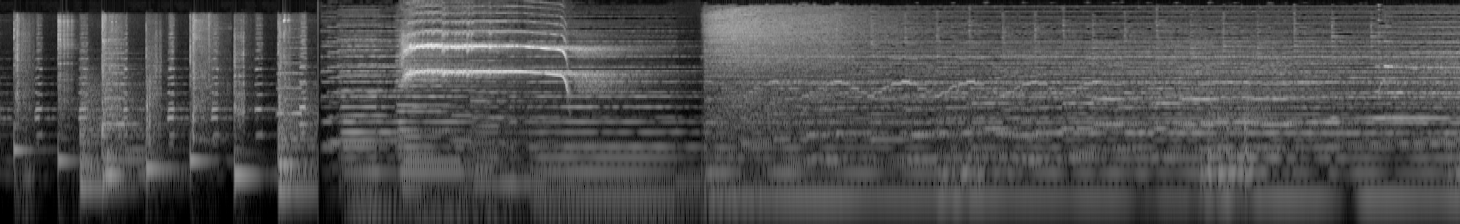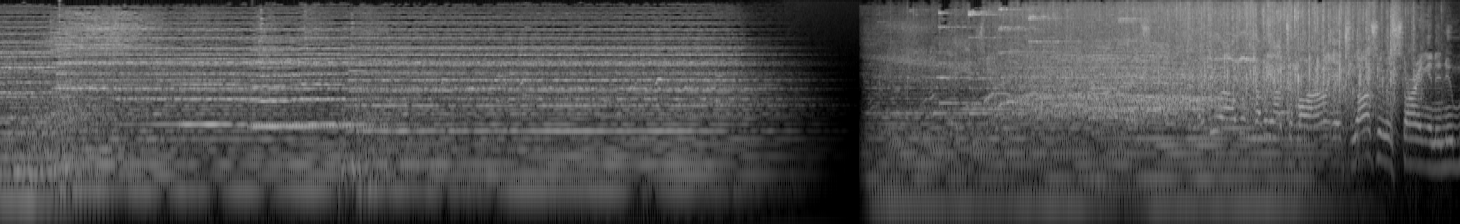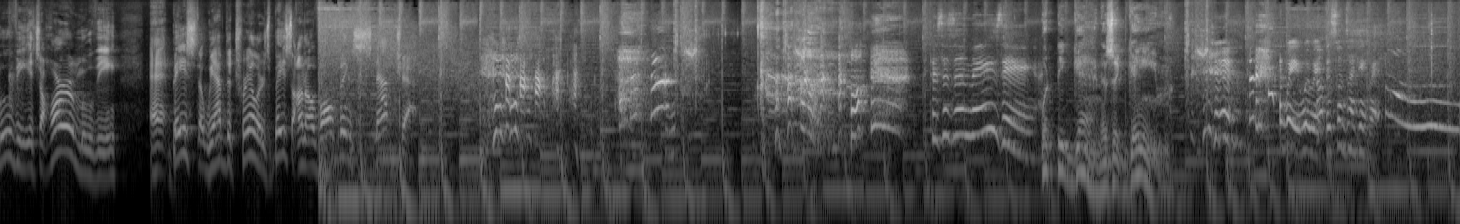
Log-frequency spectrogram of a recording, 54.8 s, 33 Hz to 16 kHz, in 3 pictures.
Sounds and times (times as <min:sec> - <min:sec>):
Music: 0:00.0 - 0:37.5, 0:40.1 - 0:54.7.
